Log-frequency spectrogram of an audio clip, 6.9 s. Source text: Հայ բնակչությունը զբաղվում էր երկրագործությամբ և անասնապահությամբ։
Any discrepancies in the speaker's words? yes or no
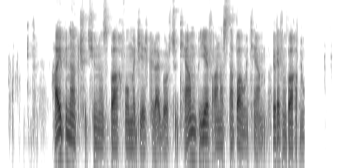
yes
